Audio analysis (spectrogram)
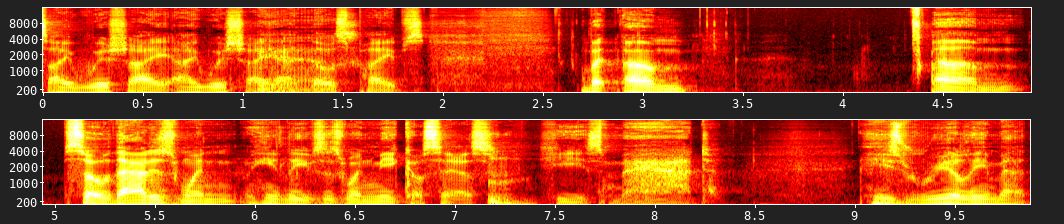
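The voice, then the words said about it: Worn-out, hoarse voice. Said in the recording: “My voice is so shot”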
